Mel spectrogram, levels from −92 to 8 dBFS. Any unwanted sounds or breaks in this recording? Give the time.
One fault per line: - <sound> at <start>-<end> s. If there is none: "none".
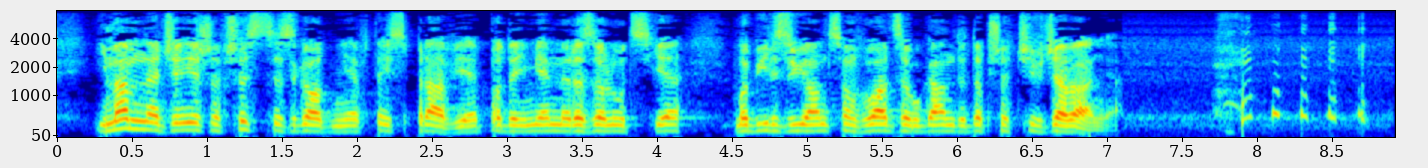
- laugh at 7.7-8.8 s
